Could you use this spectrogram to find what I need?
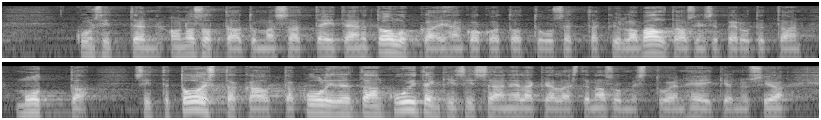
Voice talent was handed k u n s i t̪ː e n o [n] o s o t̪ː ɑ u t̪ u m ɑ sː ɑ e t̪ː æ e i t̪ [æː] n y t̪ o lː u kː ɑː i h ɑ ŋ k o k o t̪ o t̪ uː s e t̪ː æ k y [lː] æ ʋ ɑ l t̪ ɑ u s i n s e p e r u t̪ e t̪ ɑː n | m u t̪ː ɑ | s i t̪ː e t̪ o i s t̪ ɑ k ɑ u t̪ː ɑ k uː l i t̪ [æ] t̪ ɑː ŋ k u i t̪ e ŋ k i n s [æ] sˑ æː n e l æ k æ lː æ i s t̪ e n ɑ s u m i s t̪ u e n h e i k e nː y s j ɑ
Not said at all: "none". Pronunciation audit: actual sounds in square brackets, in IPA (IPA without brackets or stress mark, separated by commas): n, æː, lː, e, i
